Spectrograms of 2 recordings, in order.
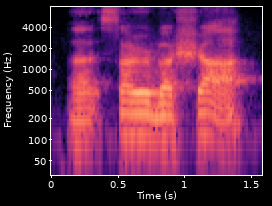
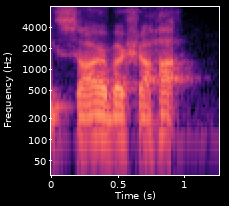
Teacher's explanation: we'll echo the vowel that precedes the H back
